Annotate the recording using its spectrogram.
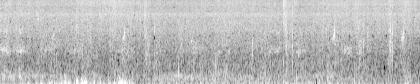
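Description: Wind buffeting the microphone, an uneven low rumble that is strongest in the first two seconds and then eases.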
